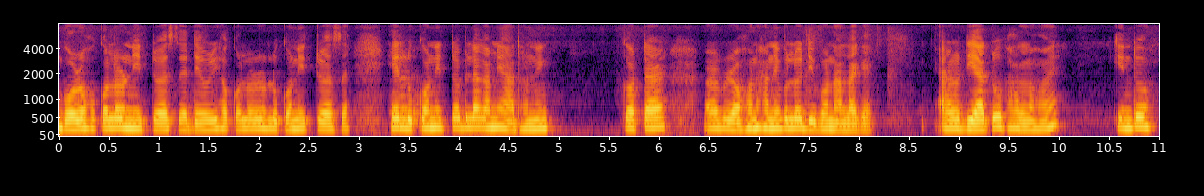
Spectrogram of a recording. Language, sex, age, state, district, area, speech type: Assamese, female, 30-45, Assam, Dhemaji, rural, spontaneous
